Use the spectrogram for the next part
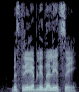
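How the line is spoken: Man's barked shout. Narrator (Russian): гаркнул индеец

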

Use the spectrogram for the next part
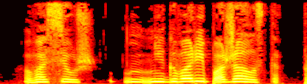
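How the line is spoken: Little sister sobbing. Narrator (Russian): Продолжала всхлипывать сестренка

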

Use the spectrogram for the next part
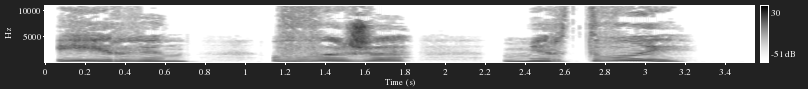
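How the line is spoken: Breathless, suffocating exhale. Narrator (Russian): Выдохнула я, буквально задыхаясь от смрада и тяжести мужского тела, придавившего меня к кровати

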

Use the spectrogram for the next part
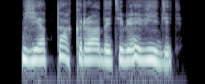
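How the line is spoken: Happy laughter. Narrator (Russian): Лу счастливо засмеялась

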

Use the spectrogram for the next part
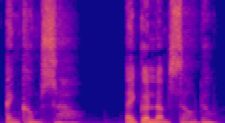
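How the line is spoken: Softly. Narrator (Vietnamese): Trành lại tiếp tục nhỏ giọng

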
